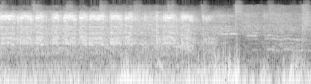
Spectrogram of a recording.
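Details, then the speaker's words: Off-road machine just brought back to running, with a new exhaust, right after a cold start: uneven, lumpy running kept alive only by holding the throttle because the choke isn't working. Rough running from a faulty choke. "Yeah, guys, it looks like I'm gonna have to keep this thing running with the throttle. The choke's not wanting to work."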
